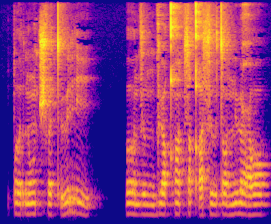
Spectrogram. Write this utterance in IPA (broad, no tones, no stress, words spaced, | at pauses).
pɤrũt͡ʃʰə tʼʉri | ɤnzɯ ŋɡʉqʰũ t͡səqʼəsɯtɔ nʉʕɔ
